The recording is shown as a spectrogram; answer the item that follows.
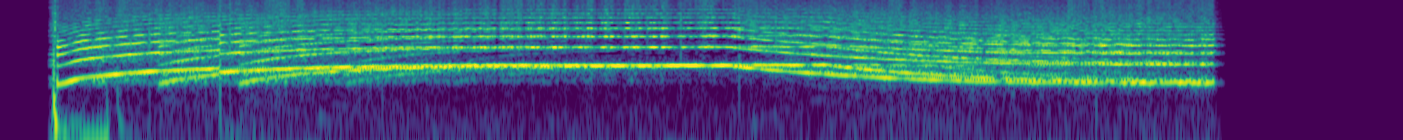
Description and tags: air raid.R
the classic air raid siren with a little delay on it.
